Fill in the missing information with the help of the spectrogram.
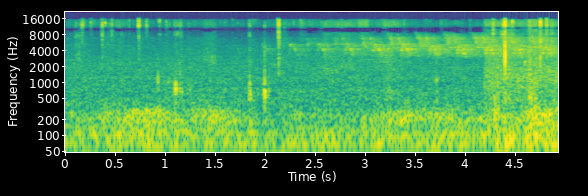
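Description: Faint outdoor ambience with a low rumble and a few soft clicks near the end.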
